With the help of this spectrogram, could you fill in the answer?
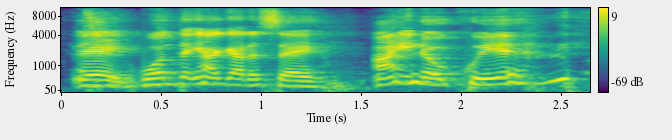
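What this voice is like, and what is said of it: Put-on Boston accent. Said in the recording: “Did, did, did you just do a Boston accent?”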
